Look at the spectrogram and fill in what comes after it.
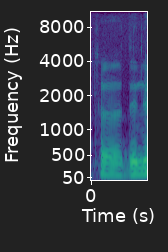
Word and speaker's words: Dineh: Sometimes Dene is spelled D-I-N-E with a slash on top of the E, but she spells hers D-I-N-E-H because people see Dene spelled D-I-N-E. They think it's time. It's time to eat.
